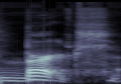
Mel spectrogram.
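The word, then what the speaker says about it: Birx: Burks I finally said it right BR be irx Burks okay and he hasn't shown up a lot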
